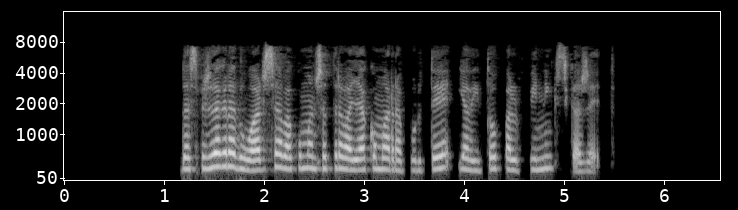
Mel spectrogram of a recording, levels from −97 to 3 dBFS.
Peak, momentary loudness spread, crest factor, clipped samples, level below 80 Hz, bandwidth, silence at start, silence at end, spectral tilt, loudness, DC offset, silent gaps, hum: -2 dBFS; 11 LU; 18 dB; under 0.1%; -70 dBFS; 8 kHz; 1.2 s; 1.25 s; -3 dB/octave; -20 LUFS; under 0.1%; 3.43-3.47 s, 3.62-3.67 s, 3.91-3.95 s; none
